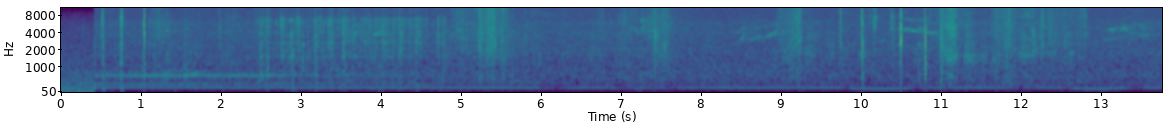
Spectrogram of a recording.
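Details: Bumblebee, genus Bombus, kicking away a curious fly: a steady low hum that holds level, then dips and wavers in pitch, with faint overtones, sprinkled with sharp clicks and rustling taps.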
